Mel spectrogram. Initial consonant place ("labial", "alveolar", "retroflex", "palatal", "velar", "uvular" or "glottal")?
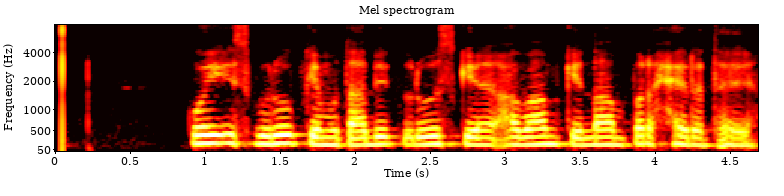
velar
